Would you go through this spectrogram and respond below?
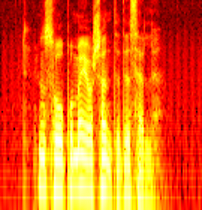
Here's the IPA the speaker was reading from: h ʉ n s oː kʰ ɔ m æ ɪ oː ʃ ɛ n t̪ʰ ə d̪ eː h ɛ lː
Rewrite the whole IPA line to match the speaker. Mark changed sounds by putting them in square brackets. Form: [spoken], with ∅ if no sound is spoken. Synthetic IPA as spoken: h ʉ n s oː [pʰ] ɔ m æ ɪ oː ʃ ɛ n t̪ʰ ə d̪ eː [s] ɛ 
